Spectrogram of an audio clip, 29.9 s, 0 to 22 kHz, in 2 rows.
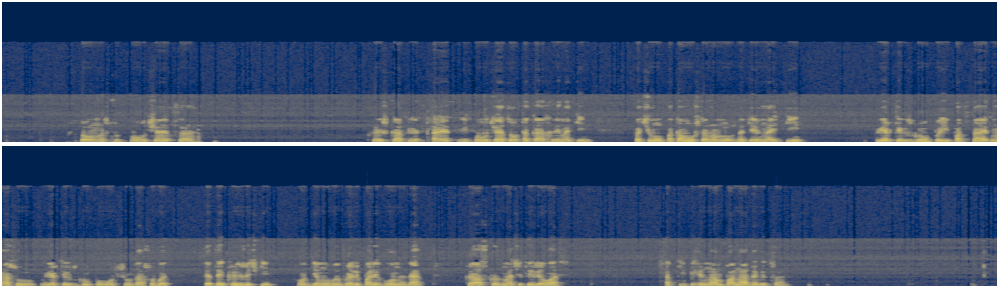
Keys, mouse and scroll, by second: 0.2-0.7 middle drag, 1.2-1.6 shift+middle drag, 1.8-2.3 middle drag, 3.1 space, 6.6-7.3 shift+middle drag, 8.3 space, 13.1 click, 15.0-16.1 drag, 17.2 space, 22.2 space.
